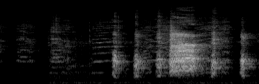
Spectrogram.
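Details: Red junglefowl looking for a female gives soft opening notes, then strong clucks leading into a short, harsh, strained crow before a final cluck.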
